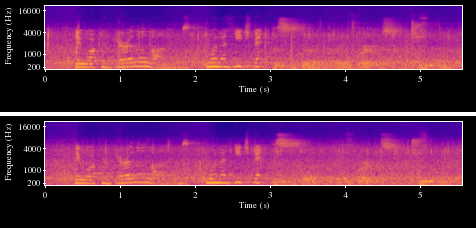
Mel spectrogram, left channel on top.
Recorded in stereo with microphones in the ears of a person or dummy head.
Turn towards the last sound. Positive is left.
turn(degrees=-80)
